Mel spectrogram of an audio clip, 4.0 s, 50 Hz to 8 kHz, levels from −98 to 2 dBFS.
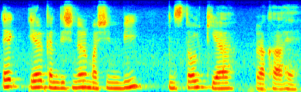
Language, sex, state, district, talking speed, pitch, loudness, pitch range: Hindi, male, Arunachal Pradesh, Papum Pare, 135 wpm, 190 Hz, -15 LUFS, 175-210 Hz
